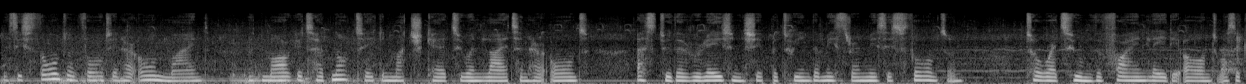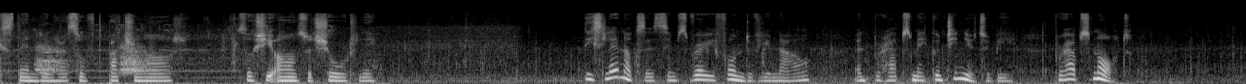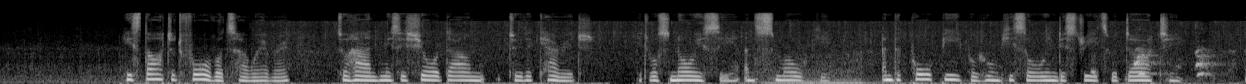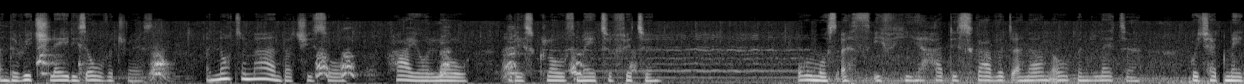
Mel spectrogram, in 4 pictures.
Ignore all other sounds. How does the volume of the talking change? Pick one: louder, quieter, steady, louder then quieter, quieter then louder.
steady.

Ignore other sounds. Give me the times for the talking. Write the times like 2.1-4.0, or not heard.
0.0-16.4, 18.3-23.8, 26.1-44.0, 45.1-49.7.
